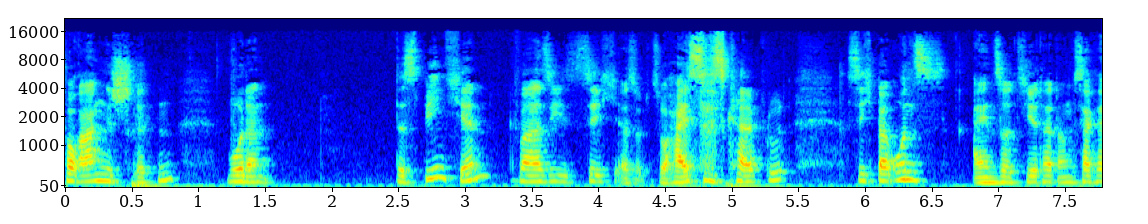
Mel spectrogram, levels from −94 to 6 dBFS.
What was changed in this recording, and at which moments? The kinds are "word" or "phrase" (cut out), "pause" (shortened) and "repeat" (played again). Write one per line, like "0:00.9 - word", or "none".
none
